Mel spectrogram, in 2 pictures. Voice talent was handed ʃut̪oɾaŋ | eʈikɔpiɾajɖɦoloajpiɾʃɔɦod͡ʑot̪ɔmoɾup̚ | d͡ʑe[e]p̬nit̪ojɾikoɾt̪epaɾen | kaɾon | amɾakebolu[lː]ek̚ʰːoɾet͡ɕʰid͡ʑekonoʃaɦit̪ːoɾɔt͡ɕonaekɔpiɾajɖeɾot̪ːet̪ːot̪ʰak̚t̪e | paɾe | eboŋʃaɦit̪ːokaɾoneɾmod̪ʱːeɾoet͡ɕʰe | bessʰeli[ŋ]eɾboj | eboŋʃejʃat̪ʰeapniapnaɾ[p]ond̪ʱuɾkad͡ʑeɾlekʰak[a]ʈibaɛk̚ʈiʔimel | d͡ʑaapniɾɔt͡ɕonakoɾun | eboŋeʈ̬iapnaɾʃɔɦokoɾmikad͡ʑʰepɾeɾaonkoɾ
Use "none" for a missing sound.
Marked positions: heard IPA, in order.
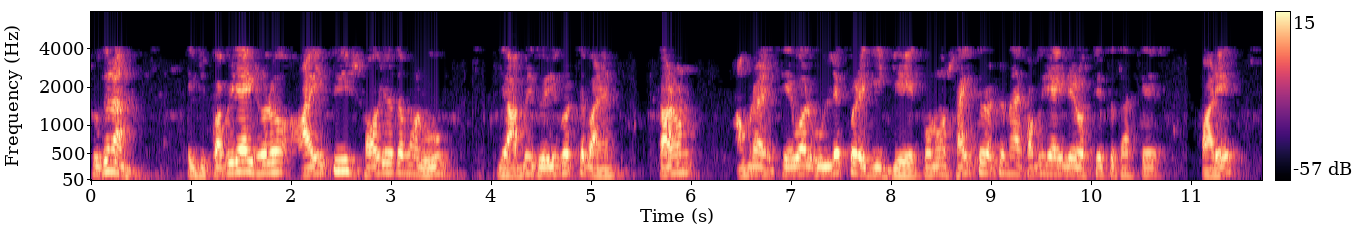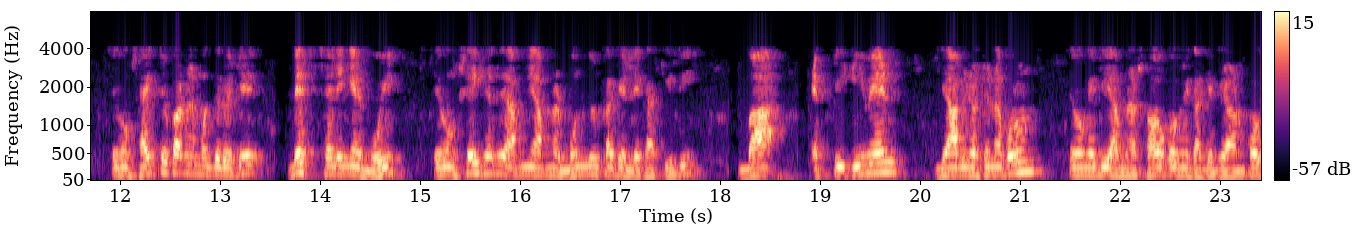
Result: a, lː, ŋ, b, i

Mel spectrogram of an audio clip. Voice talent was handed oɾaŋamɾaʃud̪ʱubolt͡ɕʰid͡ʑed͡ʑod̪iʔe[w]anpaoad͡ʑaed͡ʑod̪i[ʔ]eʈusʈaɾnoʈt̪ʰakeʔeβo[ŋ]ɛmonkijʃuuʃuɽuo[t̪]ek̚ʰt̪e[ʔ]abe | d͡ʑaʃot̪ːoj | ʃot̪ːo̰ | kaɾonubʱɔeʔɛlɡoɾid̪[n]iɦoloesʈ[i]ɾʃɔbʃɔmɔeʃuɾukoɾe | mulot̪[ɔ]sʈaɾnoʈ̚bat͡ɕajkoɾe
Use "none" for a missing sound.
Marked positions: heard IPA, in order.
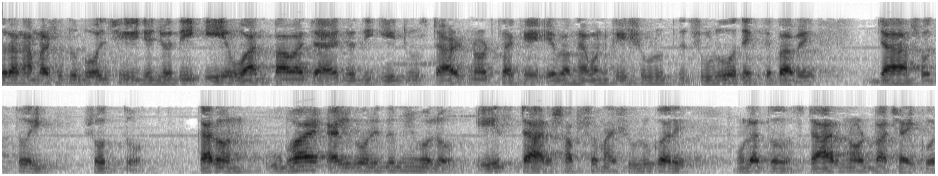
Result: w, ʔ, ŋ, d̪, p, m, a, o

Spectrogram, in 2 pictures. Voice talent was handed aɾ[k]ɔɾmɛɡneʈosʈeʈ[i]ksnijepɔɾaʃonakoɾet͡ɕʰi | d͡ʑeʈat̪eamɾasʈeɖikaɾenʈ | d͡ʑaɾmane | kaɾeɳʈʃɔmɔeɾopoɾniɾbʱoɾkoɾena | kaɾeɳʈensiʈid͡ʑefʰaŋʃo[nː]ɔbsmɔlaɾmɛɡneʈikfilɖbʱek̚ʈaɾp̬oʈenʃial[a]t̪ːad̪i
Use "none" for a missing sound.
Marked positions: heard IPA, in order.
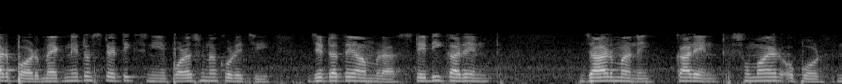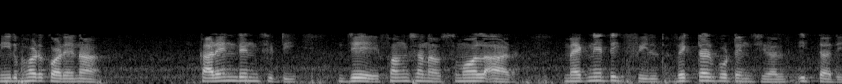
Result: p, i, n, i

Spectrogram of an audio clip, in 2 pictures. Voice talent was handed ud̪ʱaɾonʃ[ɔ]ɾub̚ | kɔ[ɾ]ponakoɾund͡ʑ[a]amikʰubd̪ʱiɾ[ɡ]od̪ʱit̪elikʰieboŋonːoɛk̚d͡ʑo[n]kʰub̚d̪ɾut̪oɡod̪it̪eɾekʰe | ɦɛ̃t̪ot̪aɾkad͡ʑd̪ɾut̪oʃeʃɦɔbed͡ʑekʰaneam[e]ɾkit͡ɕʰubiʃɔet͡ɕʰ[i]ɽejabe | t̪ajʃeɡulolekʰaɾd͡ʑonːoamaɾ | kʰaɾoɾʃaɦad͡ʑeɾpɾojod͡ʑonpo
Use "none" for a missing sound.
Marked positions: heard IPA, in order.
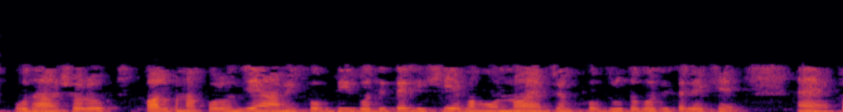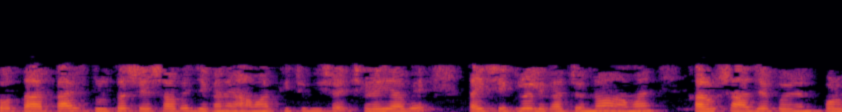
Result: o, l, e, ɡ, n, a, e

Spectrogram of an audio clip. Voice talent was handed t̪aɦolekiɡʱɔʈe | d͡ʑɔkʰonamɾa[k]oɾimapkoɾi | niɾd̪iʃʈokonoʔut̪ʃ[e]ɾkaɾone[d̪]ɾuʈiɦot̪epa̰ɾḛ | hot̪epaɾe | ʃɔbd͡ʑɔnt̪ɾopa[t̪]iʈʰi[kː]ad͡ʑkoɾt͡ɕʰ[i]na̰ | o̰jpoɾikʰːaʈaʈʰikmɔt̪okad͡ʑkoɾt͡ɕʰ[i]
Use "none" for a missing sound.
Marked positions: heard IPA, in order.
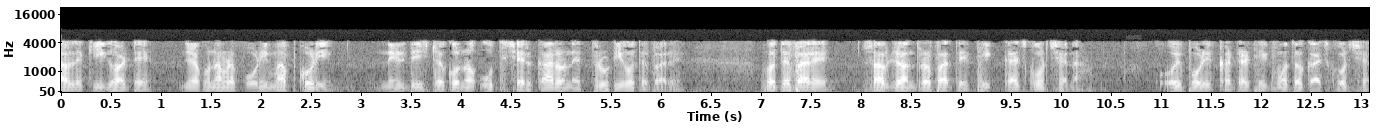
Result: p, e, t̪, t̪, kː, e, e

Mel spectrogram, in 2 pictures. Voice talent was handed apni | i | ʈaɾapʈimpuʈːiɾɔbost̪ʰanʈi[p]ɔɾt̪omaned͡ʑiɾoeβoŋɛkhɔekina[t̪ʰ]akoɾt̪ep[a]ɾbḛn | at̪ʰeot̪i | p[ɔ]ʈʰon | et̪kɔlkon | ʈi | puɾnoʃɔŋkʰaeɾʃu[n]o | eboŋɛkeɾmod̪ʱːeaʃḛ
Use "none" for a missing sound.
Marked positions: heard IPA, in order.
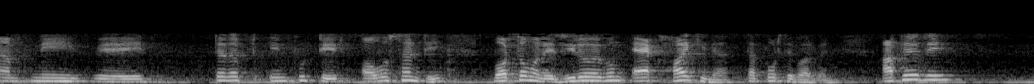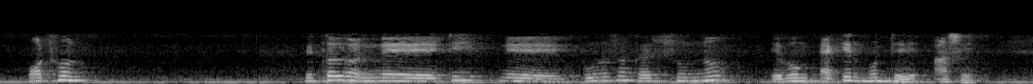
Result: b, t̪, a, ɔ, nː

